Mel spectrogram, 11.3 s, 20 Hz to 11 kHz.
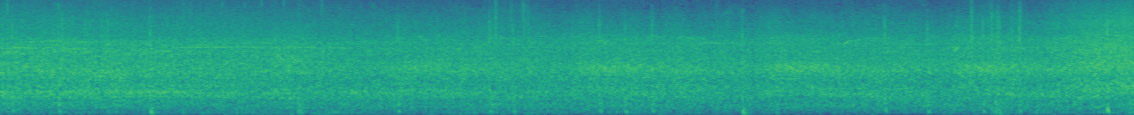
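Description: Stadium crowd noise from the football video game Pro Evolution Soccer 2008: a steady, dense roar of spectators that stays loud and unbroken throughout, with no gaps or lulls.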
